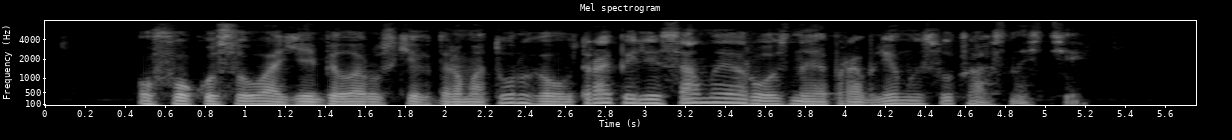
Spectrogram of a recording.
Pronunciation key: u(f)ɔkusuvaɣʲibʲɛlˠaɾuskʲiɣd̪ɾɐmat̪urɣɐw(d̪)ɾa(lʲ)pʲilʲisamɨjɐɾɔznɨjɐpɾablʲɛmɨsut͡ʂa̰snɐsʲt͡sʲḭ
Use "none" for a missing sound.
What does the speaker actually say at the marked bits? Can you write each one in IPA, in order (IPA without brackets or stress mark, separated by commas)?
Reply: f, t̪, none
